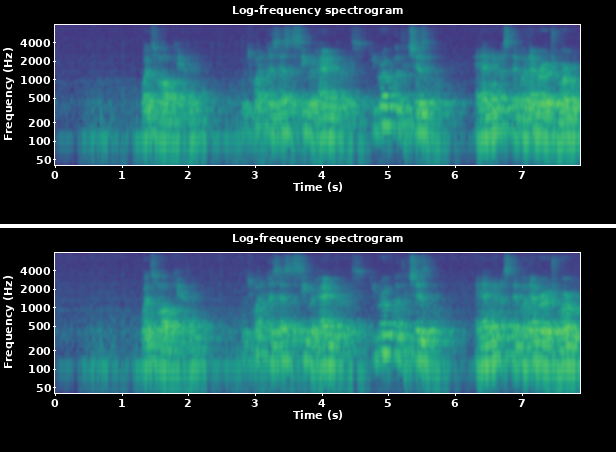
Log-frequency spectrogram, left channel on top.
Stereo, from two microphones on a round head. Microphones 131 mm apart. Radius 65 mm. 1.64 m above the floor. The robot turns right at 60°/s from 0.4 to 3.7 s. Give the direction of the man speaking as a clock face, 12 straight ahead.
4 o'clock.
